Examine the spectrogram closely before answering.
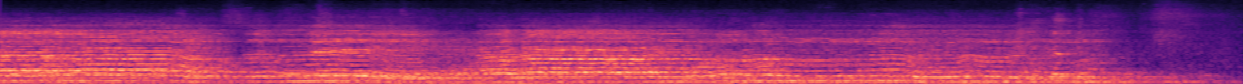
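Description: A man sings or chants in a long, melodic voice through a microphone and loudspeakers, in a large echoing hall.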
